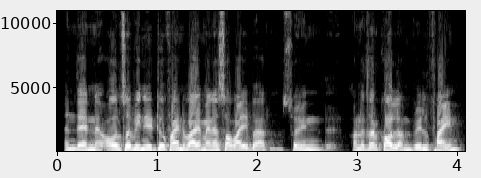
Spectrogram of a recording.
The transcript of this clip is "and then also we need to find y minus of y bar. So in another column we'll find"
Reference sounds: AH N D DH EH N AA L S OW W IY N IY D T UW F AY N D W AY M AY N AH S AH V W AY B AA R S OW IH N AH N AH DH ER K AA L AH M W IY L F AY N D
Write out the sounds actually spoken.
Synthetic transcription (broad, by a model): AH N D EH N AA L S OW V IY N IY D T UW F AY N D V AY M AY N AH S AH V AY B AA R S OW IH N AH N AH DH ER K AA L AH M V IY L F AY N D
